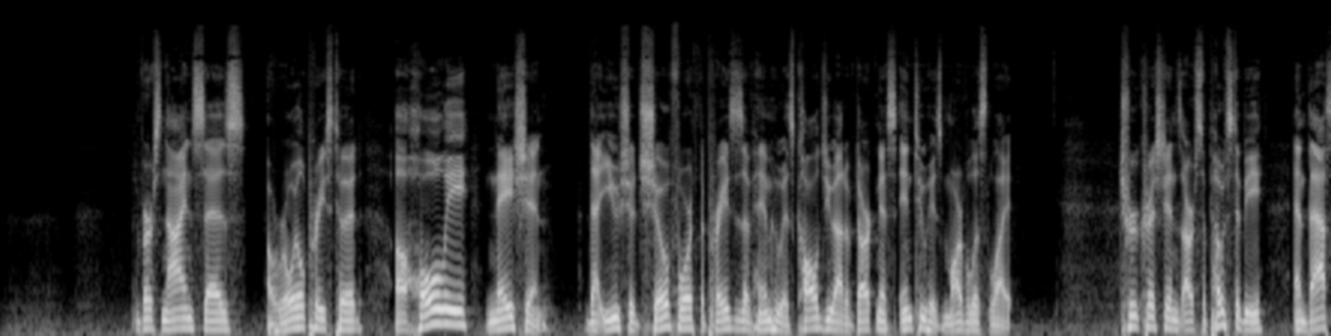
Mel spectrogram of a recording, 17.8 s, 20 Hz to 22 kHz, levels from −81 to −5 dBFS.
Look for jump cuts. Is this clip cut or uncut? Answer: cut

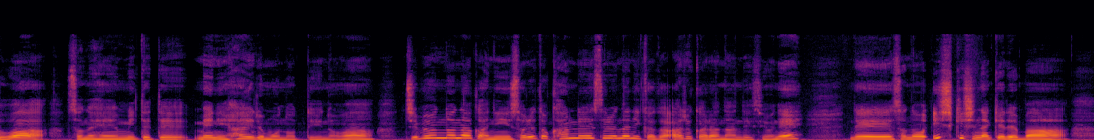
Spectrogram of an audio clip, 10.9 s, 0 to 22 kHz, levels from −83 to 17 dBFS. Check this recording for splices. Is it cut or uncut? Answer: uncut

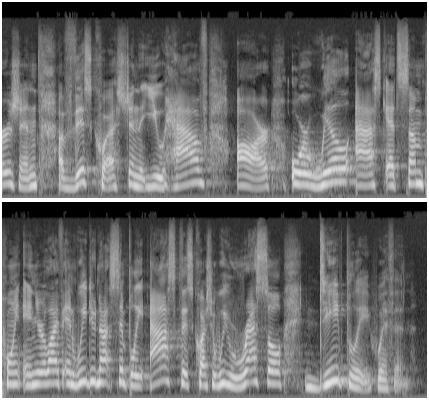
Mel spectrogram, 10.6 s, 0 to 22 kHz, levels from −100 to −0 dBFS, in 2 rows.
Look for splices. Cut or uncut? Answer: uncut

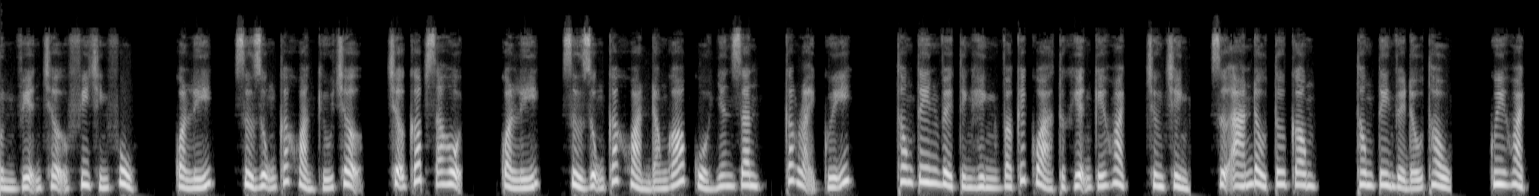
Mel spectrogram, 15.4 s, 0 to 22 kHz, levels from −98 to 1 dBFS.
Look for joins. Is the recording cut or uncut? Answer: uncut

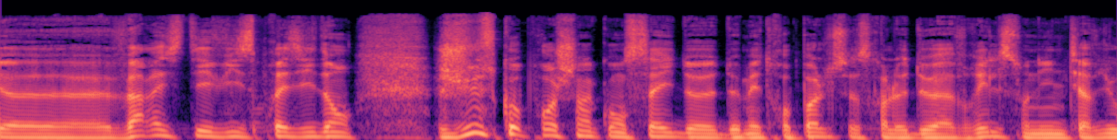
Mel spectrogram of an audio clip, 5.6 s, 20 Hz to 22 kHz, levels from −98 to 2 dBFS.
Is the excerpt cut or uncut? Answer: uncut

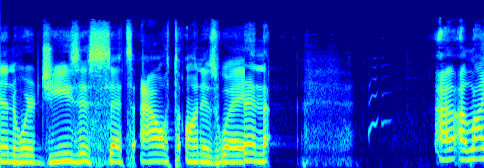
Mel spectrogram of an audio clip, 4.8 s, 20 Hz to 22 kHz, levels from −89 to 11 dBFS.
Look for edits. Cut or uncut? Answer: cut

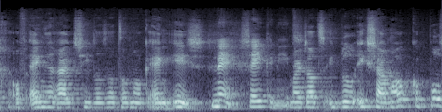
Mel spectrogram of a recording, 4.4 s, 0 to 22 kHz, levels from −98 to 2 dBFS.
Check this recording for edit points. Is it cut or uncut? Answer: cut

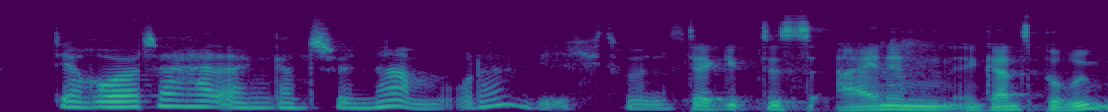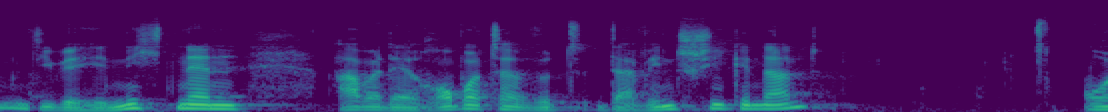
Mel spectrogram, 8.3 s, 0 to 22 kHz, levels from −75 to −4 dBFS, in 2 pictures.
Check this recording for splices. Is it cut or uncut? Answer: cut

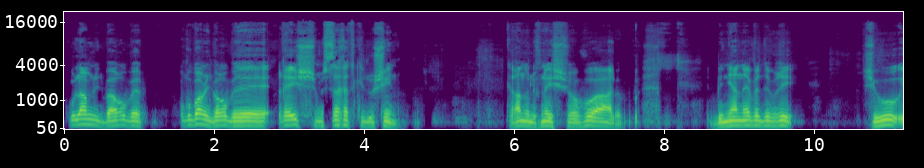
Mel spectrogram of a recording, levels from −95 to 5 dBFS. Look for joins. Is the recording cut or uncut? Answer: cut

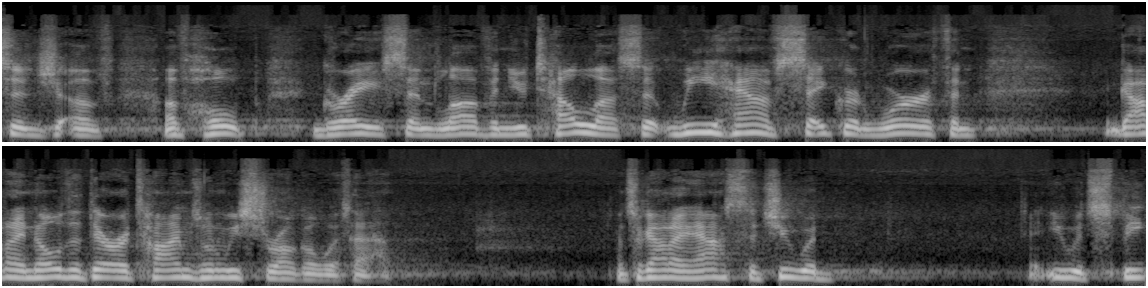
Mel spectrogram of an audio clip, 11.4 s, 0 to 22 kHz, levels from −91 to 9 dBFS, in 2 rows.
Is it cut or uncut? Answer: uncut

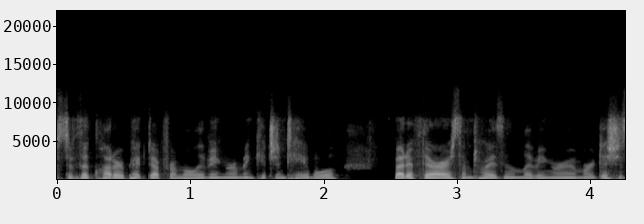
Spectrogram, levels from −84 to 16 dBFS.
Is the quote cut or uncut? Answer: uncut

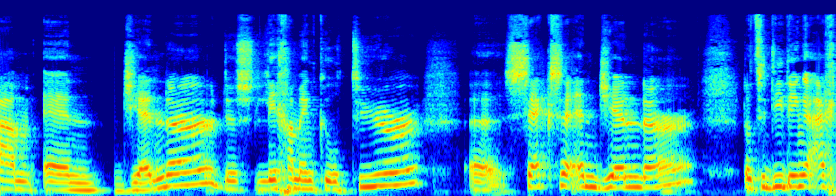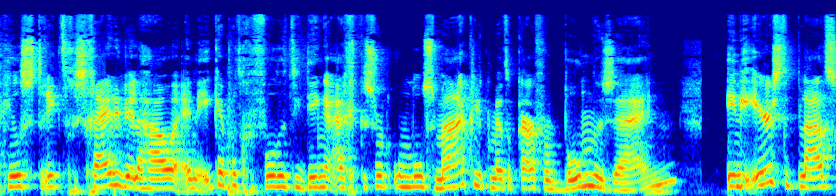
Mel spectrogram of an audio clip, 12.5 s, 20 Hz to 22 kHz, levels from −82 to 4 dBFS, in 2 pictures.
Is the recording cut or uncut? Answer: uncut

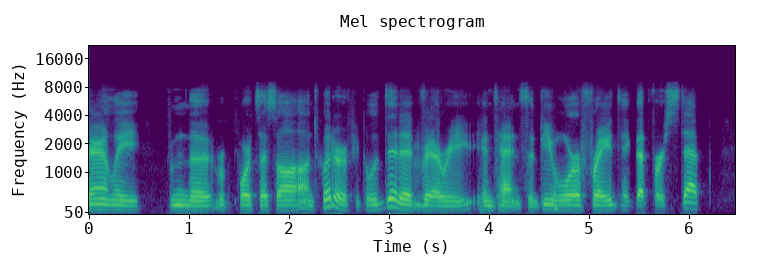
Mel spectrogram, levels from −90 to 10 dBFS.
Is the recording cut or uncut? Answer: cut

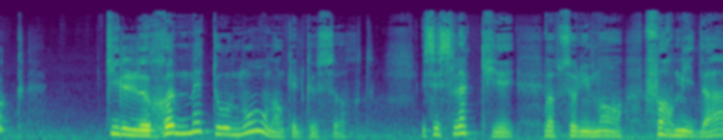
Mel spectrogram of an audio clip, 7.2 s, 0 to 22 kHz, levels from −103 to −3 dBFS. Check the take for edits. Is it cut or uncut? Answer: cut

